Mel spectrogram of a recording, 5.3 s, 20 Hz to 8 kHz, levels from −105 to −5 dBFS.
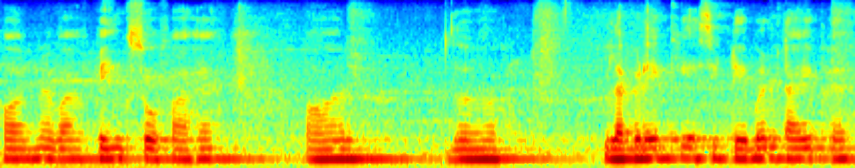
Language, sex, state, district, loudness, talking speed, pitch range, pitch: Hindi, male, Gujarat, Valsad, -17 LUFS, 145 wpm, 130-135 Hz, 135 Hz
